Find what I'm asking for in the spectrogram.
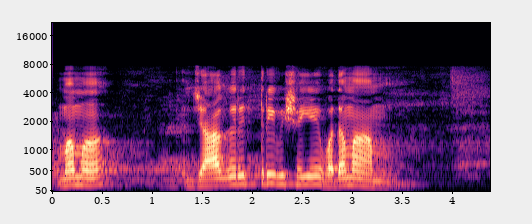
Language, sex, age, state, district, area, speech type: Sanskrit, male, 18-30, Maharashtra, Aurangabad, urban, read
